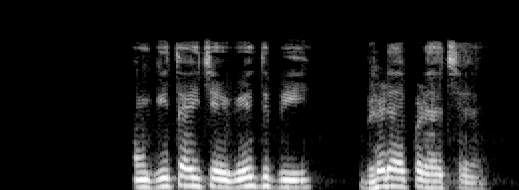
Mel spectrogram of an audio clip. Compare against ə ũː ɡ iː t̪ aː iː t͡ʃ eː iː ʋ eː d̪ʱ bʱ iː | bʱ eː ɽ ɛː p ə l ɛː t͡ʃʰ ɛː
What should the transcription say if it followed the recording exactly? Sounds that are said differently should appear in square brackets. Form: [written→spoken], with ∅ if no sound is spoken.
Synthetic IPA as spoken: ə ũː ɡ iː t̪ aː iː t͡ʃ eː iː ʋ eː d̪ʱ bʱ iː | bʱ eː ɽ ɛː p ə [l→ɽ] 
